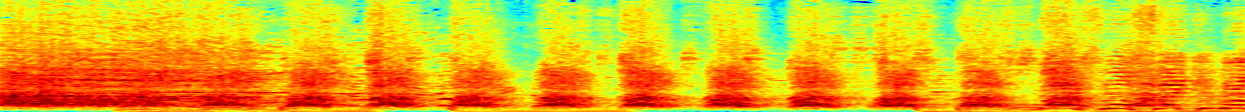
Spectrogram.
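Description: A crowd shouting and cheering over a hip-hop beat with deep bass notes. In the middle the shouts fall into a rhythmic pulse of about three a second.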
